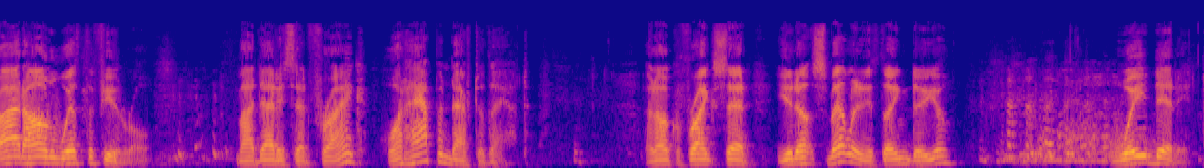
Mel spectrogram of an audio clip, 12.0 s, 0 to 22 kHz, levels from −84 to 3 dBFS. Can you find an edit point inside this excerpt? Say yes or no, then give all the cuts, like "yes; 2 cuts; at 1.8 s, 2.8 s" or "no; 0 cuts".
no; 0 cuts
